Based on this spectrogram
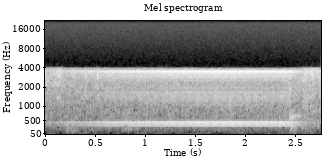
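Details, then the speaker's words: Bell rotary payphone after repair and conversion, final checks before calling a time-and-temperature number: steady, clean two-note dial tone with no crackle or hum; normal dial tone, line healthy. "So we'll go ahead and call that time and temp, and I'll give you some dial tone,"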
